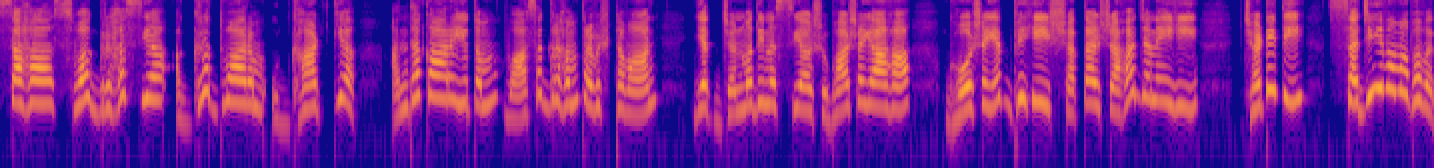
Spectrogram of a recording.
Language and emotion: Sanskrit, surprised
